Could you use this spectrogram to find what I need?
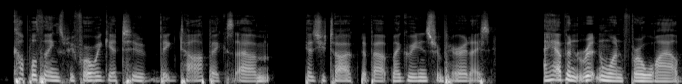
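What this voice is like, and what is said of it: Hoarse voice. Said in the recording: “I'm a little hoarse.”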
